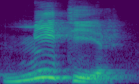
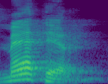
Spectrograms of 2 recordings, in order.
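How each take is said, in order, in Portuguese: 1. Ambas as vogais soam como 'i'. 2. As vogais soam como 'a' e 'e'. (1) "em grego koiné, na pronúncia do grego koiné" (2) "como seria antes?"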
